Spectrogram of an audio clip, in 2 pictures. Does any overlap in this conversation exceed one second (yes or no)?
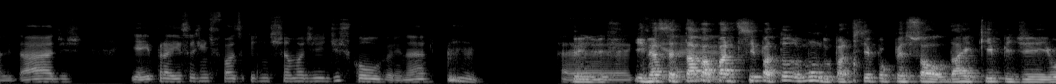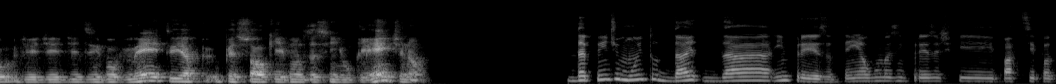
yes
